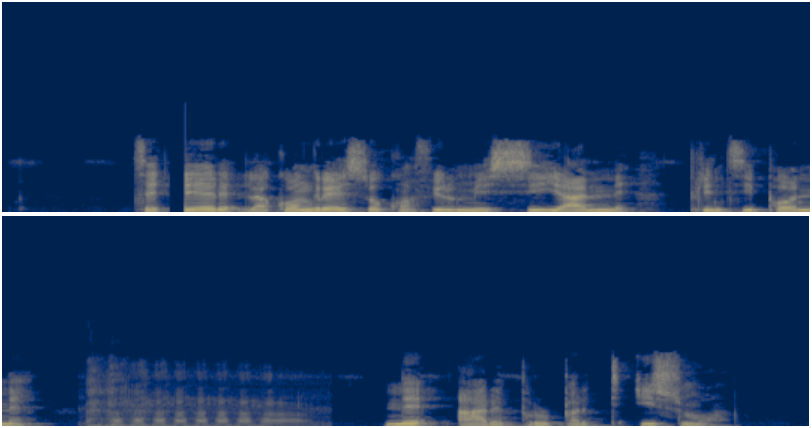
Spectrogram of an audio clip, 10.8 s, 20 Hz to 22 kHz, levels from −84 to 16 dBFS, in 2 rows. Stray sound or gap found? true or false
true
